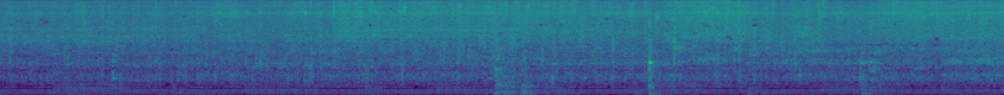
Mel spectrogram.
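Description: Buffalo meat frying with browned, caramelized onions, a steady close sizzle with stirring scrapes and a few soft knocks running throughout, with no voices.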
